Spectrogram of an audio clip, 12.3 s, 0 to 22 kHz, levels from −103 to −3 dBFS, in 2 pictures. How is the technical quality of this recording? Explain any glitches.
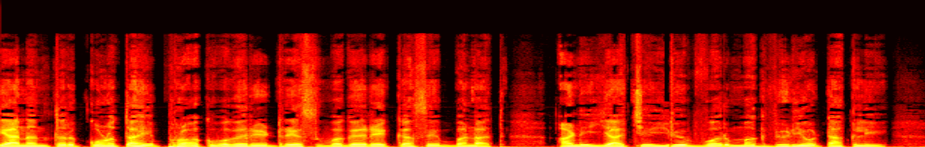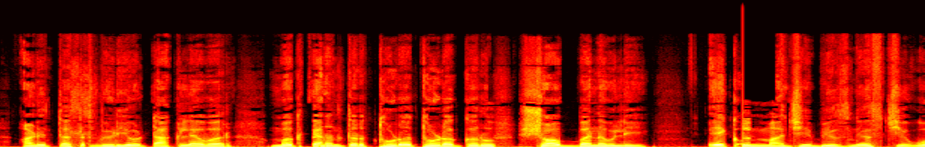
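The speech in this recording is interrupted six times by compressed frames skipped. The jumps come at 3.14, 4.42, 6.68, 8.17, 9.41 and 11.12 s. The one at 4.42 s falls between "आणि याची" and "मग व्हिडिओ टाकली आणि". The one at 8.17 s follows "व्हिडिओ टाकल्यावर मग". Whole blocks of coded audio never reached playback, so the speech leaps ahead by roughly a tenth to a third of a second.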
